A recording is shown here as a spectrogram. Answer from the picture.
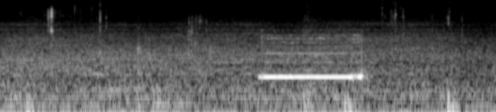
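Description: A single steady ringback tone sounds for about a second over a faint background hiss, the familiar beep of an outgoing phone call waiting to be answered.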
